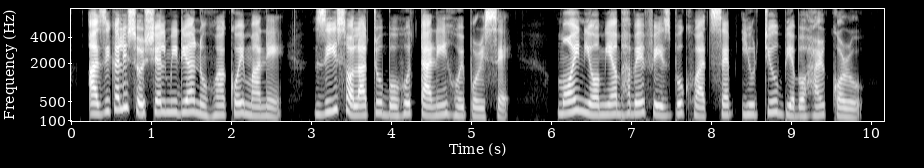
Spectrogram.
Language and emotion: Assamese, neutral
